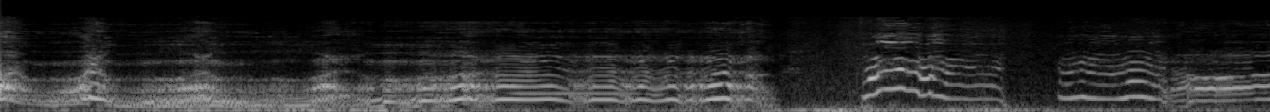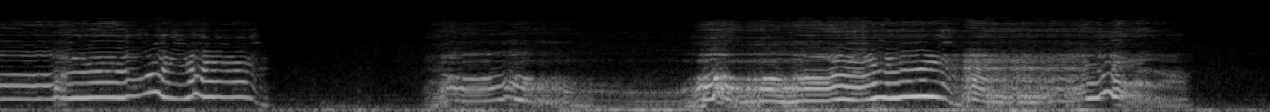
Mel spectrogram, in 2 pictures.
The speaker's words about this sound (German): Oder eben, wie man jetzt gerade gehört hat, so ein Theater macht. Anbellen kann man das ja gar nicht nennen. Das macht er sonst eigentlich gar nicht, aber den hat er gefressen sozusagen.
